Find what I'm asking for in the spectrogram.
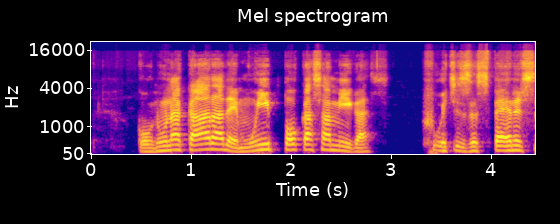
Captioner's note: spoken in foreign language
